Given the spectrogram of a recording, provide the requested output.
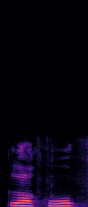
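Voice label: "e4yu2", Mandarin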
